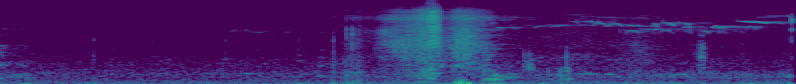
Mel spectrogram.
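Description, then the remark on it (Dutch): Faint, thin birdsong chirps and trills from small birds by a pond where ducks swim, on a quiet morning around half past eight, with a brief rush of noise partway through and no talking. “En ik zo hier sta bij de vijver eentjes zwemmen, vogeltjes fluiten.”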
